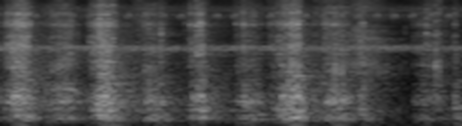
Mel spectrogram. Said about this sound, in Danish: Saven er meget skarp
